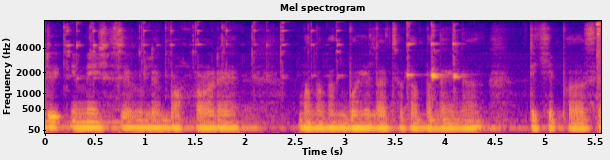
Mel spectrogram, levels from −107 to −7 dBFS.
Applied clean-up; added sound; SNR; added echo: none; Liquid; 13 dB; reverberation time 2.5 s.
